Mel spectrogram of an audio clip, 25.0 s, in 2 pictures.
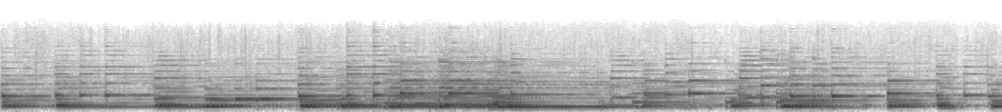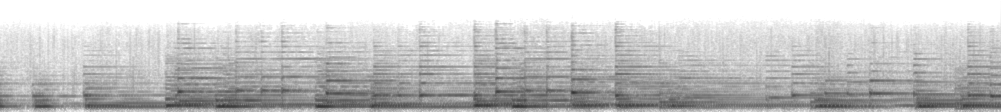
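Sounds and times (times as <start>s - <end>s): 
piano piece: 0.0s - 25.0s.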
